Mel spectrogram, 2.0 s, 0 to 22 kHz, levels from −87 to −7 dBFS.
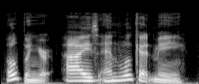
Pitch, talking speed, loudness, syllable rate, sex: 155 Hz, 210 wpm, -16 LUFS, 4.9 syllables/s, male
